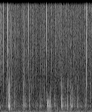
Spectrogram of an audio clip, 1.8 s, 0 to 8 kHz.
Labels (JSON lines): {"label": "biophony, sea urchins (Echinidae)", "recorder": "SoundTrap 600 or HydroMoth"}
